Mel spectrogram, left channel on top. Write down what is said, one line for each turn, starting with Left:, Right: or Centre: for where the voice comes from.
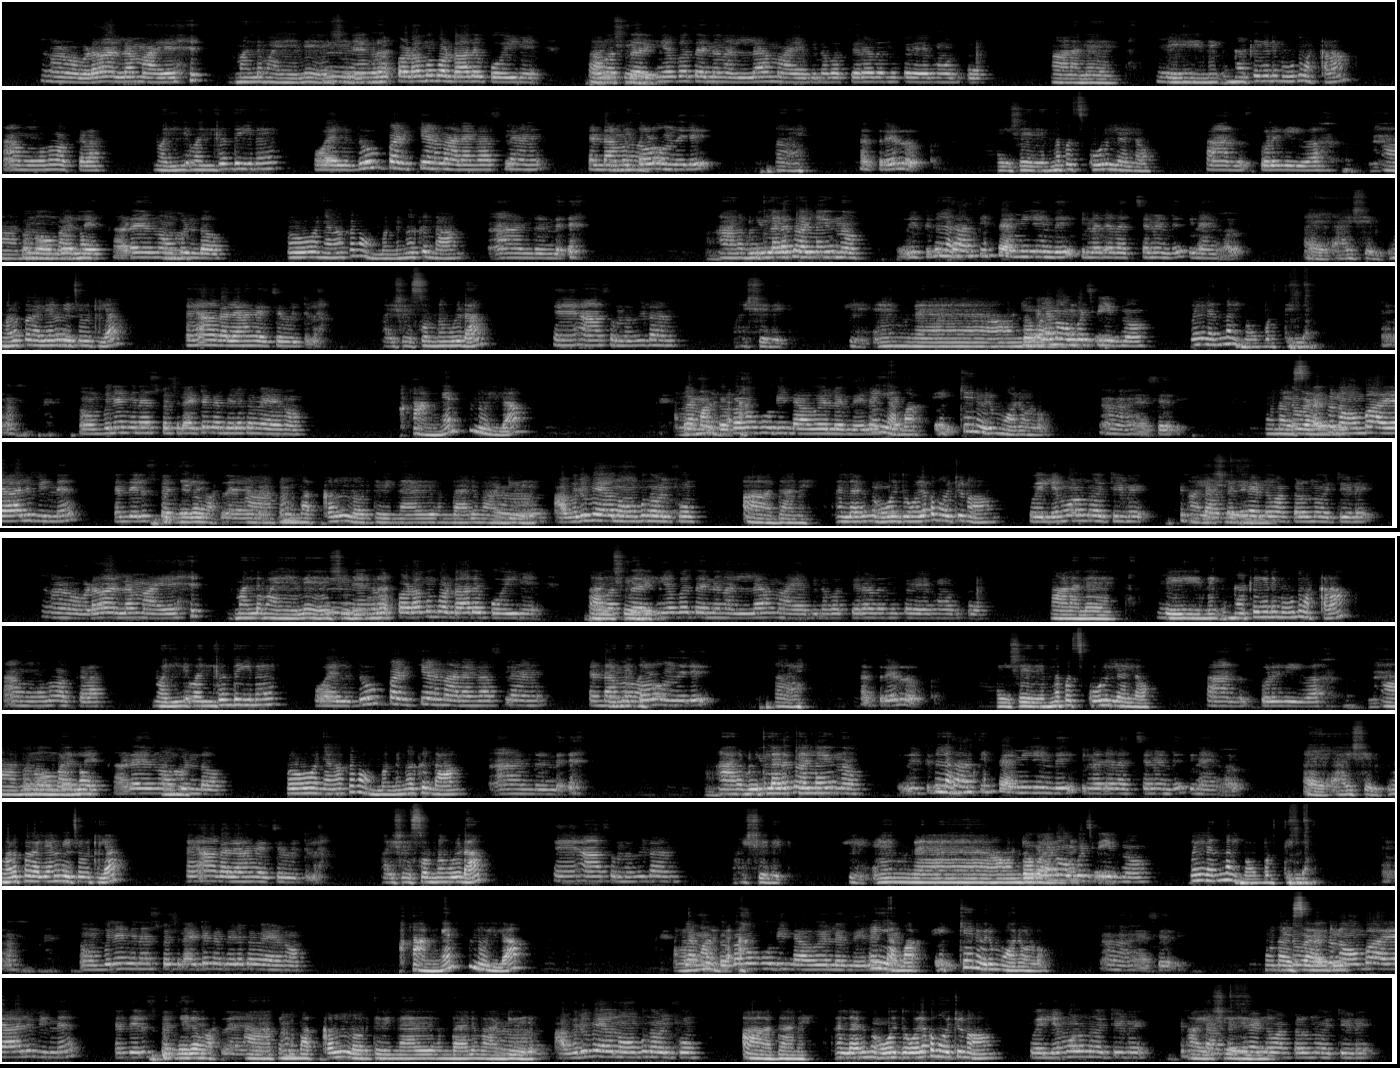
Left: ആണോ വിടെ നല്ല മയേ
Right: നല്ല മഴേല്ലേ അയ്ശരി
Left: ഉം ഞങ്ങള്
Right: ഇങ്ങ
Left: കൊടൊന്നും കൊണ്ടോവാാതെ പോയിഞ്ഞെ അ
Right: അയ്ശരി
Left: ബസ് ഇറങ്ങിയപ്പോ തന്നെ നല്ല മഴ പിന്നെ കൊർച്ചേരം അവിടെ ന്നിട്ട് വേഗം ങൊട്
Right: ആണല്ലേ
Left: ഉം
Right: പേ ന്നെ നിങ്ങൾക്ക് എങ്ങനെ മൂന്ന് മക്കളാ
Left: ആ മൂന്ന് മക്കളാ
Right: വല് വൽതെ ന്തെയ്യ്ണ്
Left: ഓൽ തും പഠിക്കാണ് നാലാം ക്ലാസ്സിലാണ് രണ്ടാമത്തോള്
Right: പിന്നെ മ
Left: ഒന്നില്
Right: ആ
Left: അത്രയേള്ളു
Right: ശരി ന്നപ്പോ സ്കൂള് ല്ലല്ലോ
Left: ആഹ് ന്ന് സ്കൂള് ലീവാ പ്പൊ
Right: ആ ഇന്ന് നോമ്പാ
Left: നോമ്പല്ലേ
Right: നോ
Left: അവ് ടെ നോമ്പ്
Right: ആ
Left: ണ്ടോ
Right: ഓ ഞങ്ങൾക്ക് നോമ്പ്ണ്ട് നിങ്ങക്ക്ണ്ടോ
Left: ആഹ് ണ്ട്ണ്ട്
Right: ആരാ വീട്ടിലാരൊക്കെയുള്ളേ?
Left: ഇന്നലെ നോറ്റിരുന്നോ വീട്ടില്
Right: ഇല്ല
Left: താത്തിം
Right: ഉം
Left: ഫാമിലി ണ്ട് പിന്നെ ഒരളെച്ഛന്ണ്ട് പിന്നെ ഞങ്ങളും
Right: അയ് അഹ് ശരി നിങ്ങളിപ്പോ കല്യാണം
Left: ഉം
Right: കഴിച്ച വീട്ടില
Left: ആഹ് കല്യാണം കഴിച്ച വീട്ടിലാ
Right: അഹ്ശേ സ്വന്തം വീടാ
Left: ഏ ആ സ്വന്തം വീടാണ്
Right: ശരി ഉം ഇന്നേ അഒന്തോ
Left: ഇന്നലെ
Right: പറയാൻവിജാരിച്ണ്
Left: നോമ്പ് എടുത്തിരുന്നോ
Right: മ നന്നല്ല <unintelligible>
Left: ആഹ് നോമ്പിനെങ്ങനെ സ്പെഷ്യലായിട്ടൊക്കെ എന്തെലൊക്കെ വേണോ
Right: അങ്ങനൊന്നുംല്ല അങ്ങനെന്നുല്ല
Left: അല്ല മക്കൾക്കൊക്കെ പൂതി ഉണ്ടാവുമല്ലോ എന്തേലൊക്കെ
Right: ഇല്ല മ
Left: ഓൽക്ക്
Right: ഇക്ക് ഐനൊരു മോനൊ ആണോ
Left: ആഹ് ശരി ന്ന്
Right: വയസ്സായൊരു
Left: വിടൊക്കെ നോമ്പായാല് പിന്നെ എന്തേലും സ്പെഷ്യല്
Right: എന്തേലും
Left: വേണം
Right: ആഹ് പിന്നെ
Left: ആ
Right: മക്കളുള്ളോടത്ത് പിന്നെ അത് എന്തായാലും വേണ്ടി
Left: ആഹ് അവര് വേ നോമ്പ് നോൽക്കും
Right: ആ അതാണ് എല്ലാരും നോ
Left: ഉം
Right: ൽത് ഓലൊക്കെ നോറ്റ്ണോ
Left: വല്യ മോൾ നോറ്റ്ണ്
Right: അയ്ശരി
Left: താത്തന്റെ രണ്ടു മക്കളും നോറ്റ്ണ്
